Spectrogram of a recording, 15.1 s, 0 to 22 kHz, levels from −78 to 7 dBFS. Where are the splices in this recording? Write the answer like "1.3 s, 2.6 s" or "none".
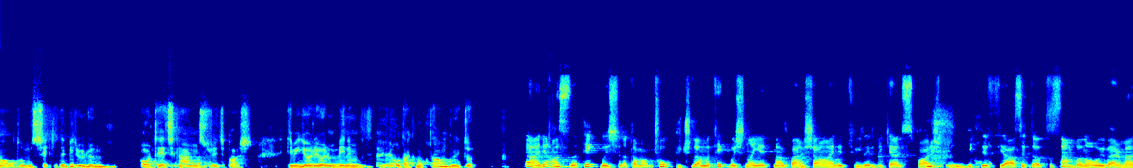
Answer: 11.7 s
